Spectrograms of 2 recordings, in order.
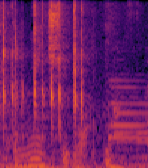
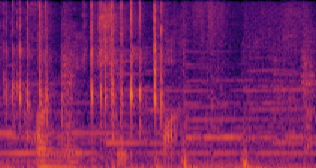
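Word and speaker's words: こんにちは: And then we'll edit the text to some Japanese konnichiwa. Oops, I said it wrong. Konnichiwa. We'll click on done to save it and let's go back and see.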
